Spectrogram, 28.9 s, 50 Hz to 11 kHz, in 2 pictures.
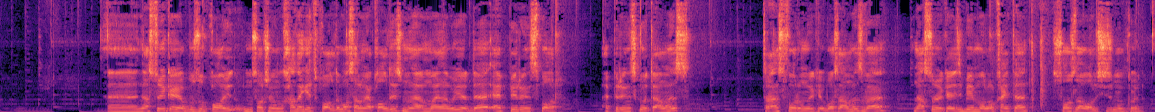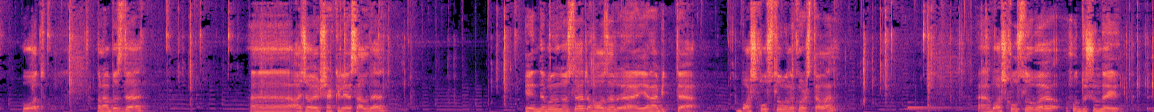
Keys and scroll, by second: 27.9 shift+o.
